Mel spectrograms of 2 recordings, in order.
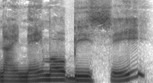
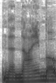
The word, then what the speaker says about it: Nanaimo: uh quentin proud in nainamo sorry i know how to pronounce it nanaimo bc a hundred dollars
